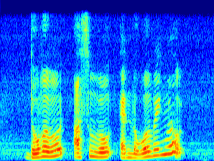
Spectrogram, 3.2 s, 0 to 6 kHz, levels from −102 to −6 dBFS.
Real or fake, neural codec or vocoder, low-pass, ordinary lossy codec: real; none; 5.4 kHz; none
